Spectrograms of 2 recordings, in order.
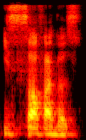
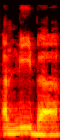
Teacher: the OE in esophagus is short, unlike the OE in amoeba, which is long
